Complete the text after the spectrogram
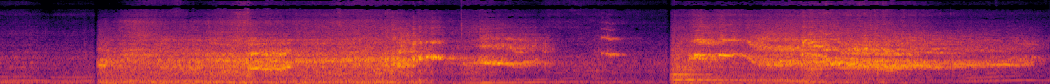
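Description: Tyres screech loudly on asphalt.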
